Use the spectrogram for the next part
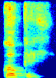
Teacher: en Concepción Tutuapa no le ponen glotal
